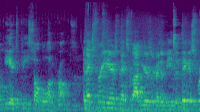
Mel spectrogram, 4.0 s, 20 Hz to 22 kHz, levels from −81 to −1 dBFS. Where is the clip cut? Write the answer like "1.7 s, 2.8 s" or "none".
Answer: 1.5 s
